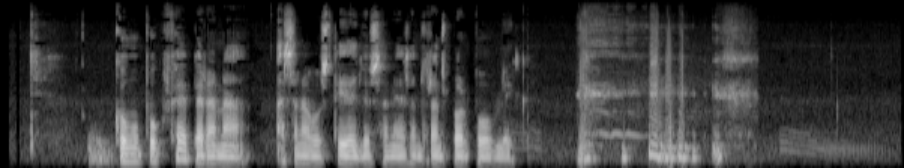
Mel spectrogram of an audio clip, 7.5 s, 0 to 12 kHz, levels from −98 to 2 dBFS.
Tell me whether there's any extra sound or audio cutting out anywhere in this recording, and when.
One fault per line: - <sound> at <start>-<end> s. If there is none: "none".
- laugh at 4.8-6.3 s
